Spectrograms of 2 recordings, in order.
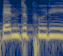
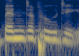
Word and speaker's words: Bendapudi: It's Neely, and Bendapudi is 4 syllables. Bendapudi.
